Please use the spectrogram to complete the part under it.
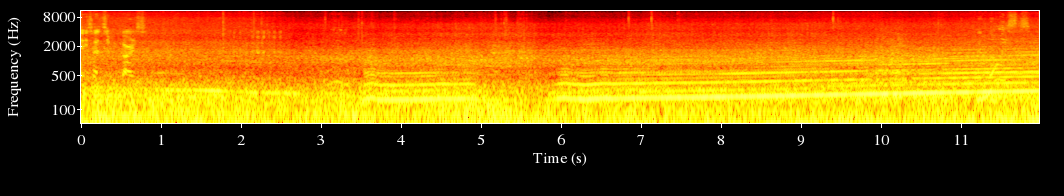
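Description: A Mercedes E36 AMG W124 Cabriolet engine at high speed on the Nürburgring, passing under a bridge: a loud, steady drone that climbs in pitch as it accelerates, with a voice talking over it.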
